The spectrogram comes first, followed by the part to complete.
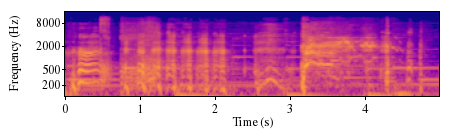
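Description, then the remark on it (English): A fit of harsh, repeated coughing mixed with throat clearing, loud rough bursts coming in uneven clusters over several seconds, with a few strained vocal grunts between them. “Sorry, listeners, for the coughing.”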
